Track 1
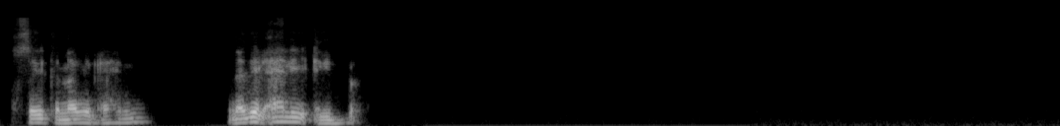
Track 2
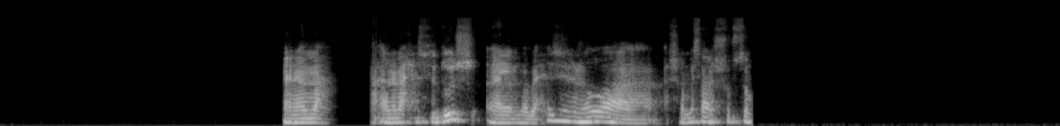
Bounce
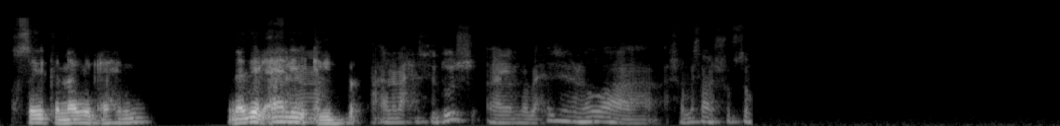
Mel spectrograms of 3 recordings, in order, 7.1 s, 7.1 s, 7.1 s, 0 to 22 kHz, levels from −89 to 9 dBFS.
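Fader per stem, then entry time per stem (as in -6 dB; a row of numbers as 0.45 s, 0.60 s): +0.5 dB, -19.5 dB; 0.00 s, 0.00 s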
